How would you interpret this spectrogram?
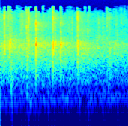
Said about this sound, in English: Y'all give them a round of applause for coming up.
